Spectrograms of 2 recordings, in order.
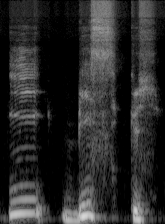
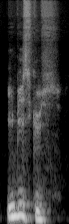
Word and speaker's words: hibiscus: h in Latin and in French you don't pronounce the h so it's ibiscus ibiscus and I wonder if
